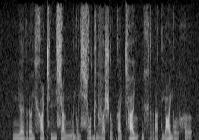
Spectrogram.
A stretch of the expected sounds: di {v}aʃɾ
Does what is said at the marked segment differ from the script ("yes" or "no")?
no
